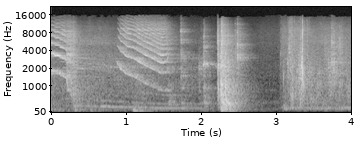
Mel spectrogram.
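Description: A door shutting with a single solid thunk a little over two seconds in.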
